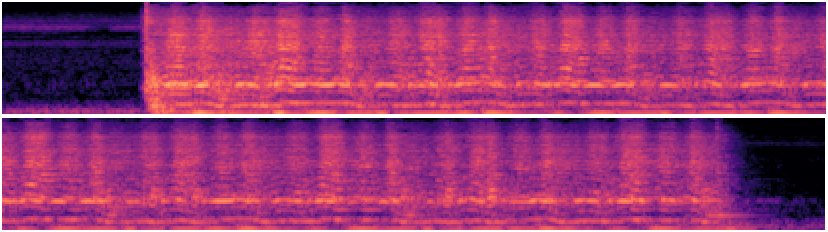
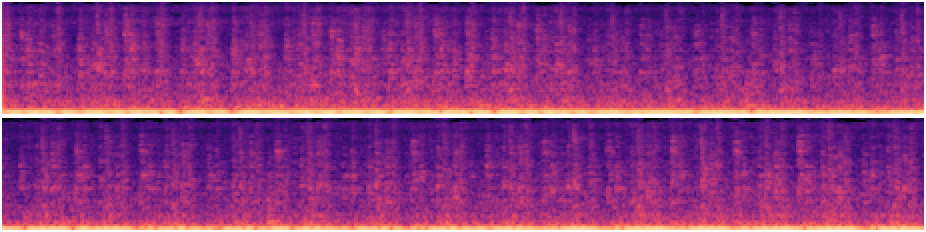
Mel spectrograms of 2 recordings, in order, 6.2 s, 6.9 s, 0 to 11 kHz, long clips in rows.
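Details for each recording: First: 1956 Chevy Bel Air with formerly locked-up 265 V8, untouched otherwise: starter spins it at a steady uneven churn for about five seconds, never fires; no spark at the plugs despite 12 volts at the coil. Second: 1956 Chevy Bel Air 265 V8, freed from seized, fed from a boat tank with carb bowls filled and no radiator: deep, slightly lumpy V8 burble idling on its own; running acceptably.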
